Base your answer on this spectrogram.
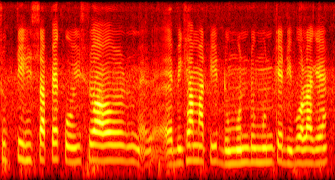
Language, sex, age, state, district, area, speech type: Assamese, female, 45-60, Assam, Nagaon, rural, spontaneous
